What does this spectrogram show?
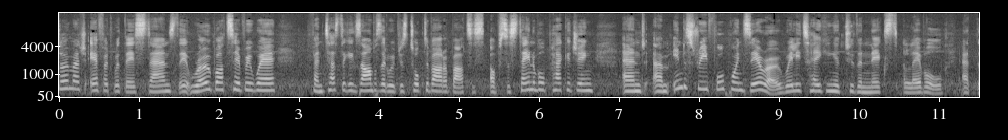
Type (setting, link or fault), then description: setting, busy venue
